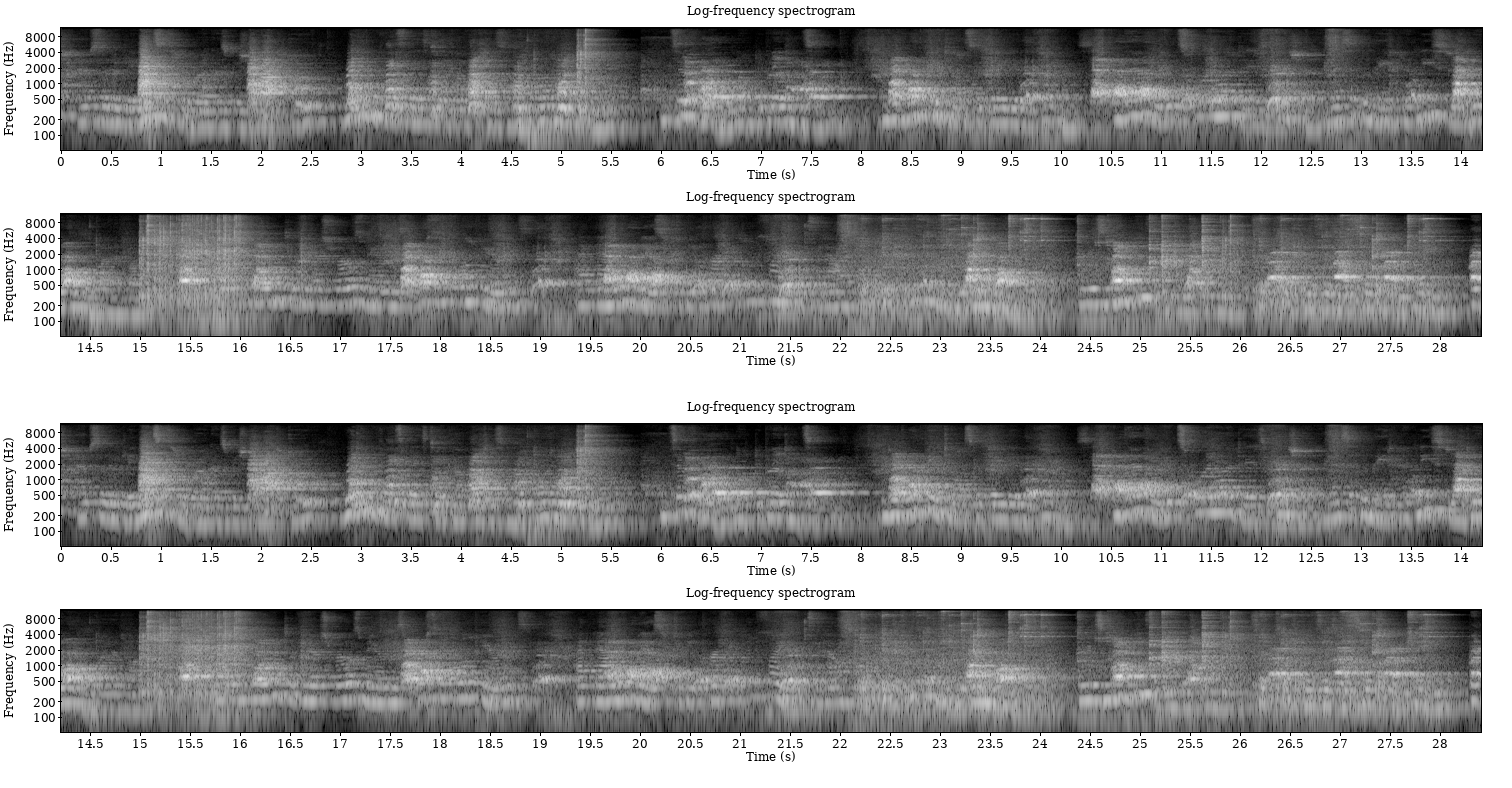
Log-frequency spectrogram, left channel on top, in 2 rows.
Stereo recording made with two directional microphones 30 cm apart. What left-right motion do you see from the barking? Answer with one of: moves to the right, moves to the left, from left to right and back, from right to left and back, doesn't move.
doesn't move.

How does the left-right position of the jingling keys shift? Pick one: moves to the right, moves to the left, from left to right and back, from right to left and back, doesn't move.
moves to the left.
